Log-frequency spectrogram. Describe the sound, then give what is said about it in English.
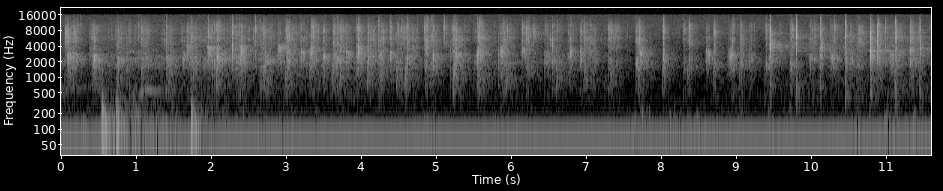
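A church audience applauds the day's guests. Many hands clap in a steady, dense patter for about twelve seconds at an even, fairly soft level, with a couple of heavier thumps near the start and no voices. “Can we get a round of applause for our guests today?”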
